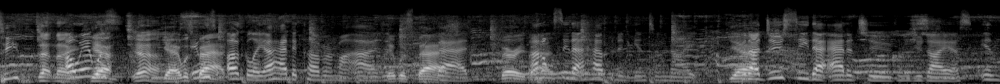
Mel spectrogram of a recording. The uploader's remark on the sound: bringing us the LIVE SHW57 Pre-Show from The Action Building in Canton, Georgia!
